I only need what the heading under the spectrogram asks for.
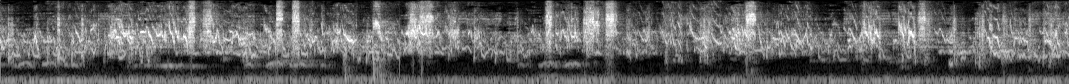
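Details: Chirping from happy budgies: an unbroken, rapid chatter of squeaky warbles and clicky squawks, rising and falling in loudness over eight seconds.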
